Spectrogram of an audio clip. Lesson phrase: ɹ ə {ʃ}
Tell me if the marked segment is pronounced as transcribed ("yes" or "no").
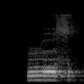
no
